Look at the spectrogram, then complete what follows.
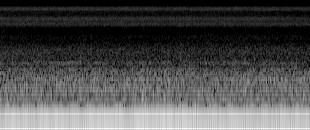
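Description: Steady low rumble inside a car's cabin with the engine running.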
